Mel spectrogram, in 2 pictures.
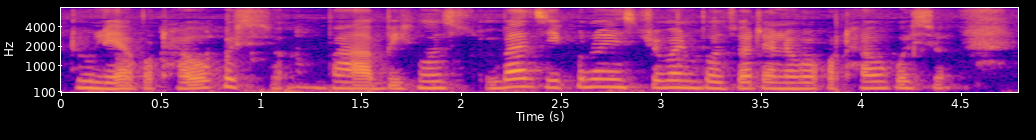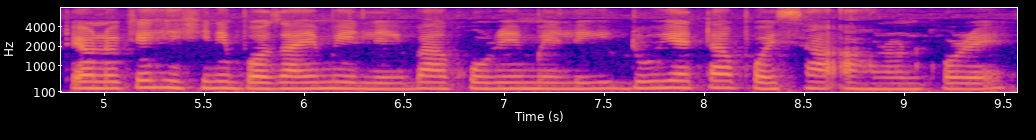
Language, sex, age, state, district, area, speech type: Assamese, female, 45-60, Assam, Sonitpur, rural, spontaneous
